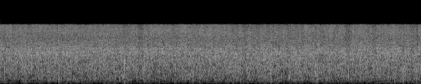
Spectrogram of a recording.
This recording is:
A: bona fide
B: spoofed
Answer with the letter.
B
